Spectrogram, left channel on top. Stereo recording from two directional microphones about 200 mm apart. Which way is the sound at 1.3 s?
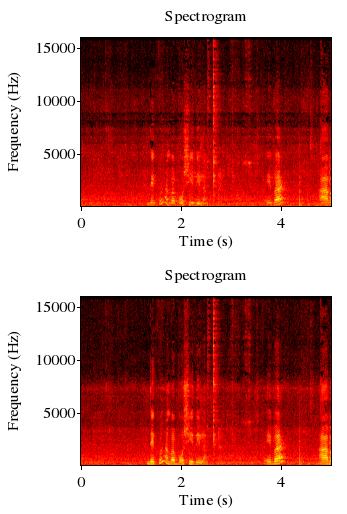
60° right (ahead or behind).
